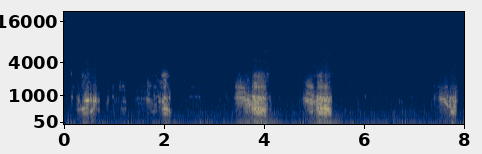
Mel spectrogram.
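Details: Boncănit of a Carpathian red deer stag, Bucovina mountains, rut on 29 September 2022: five rough, groaning roars at uneven gaps, two longer and louder in the middle, over a quiet, faintly rumbling background.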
